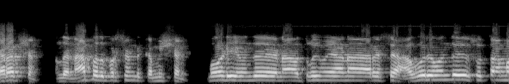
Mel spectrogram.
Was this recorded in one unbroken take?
no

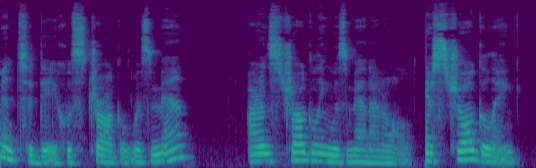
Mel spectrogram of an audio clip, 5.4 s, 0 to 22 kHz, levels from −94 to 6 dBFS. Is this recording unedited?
no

